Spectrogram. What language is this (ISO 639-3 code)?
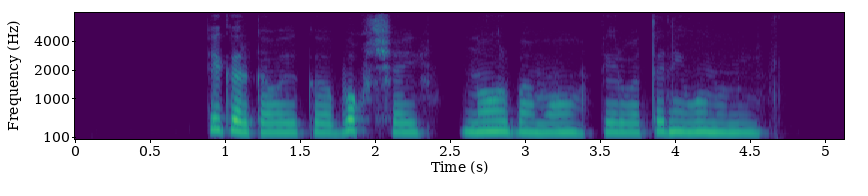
pus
